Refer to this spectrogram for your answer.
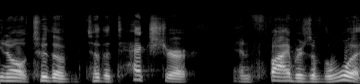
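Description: Against a quiet background, a man talks at a fairly slow pace in a dry sound with no echo. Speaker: woodworking instructor, show host. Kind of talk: tutorial. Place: workshop. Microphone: lapel.

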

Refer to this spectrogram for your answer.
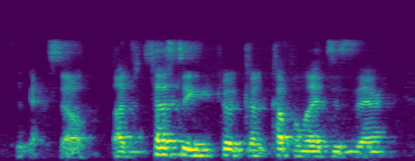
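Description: The pitch varies in an ordinary way. Audible room echo and light background noise are present. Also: man. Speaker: presenter. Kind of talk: informal presentation to an audience. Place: classroom.

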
